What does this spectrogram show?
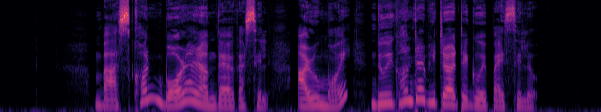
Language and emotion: Assamese, happy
